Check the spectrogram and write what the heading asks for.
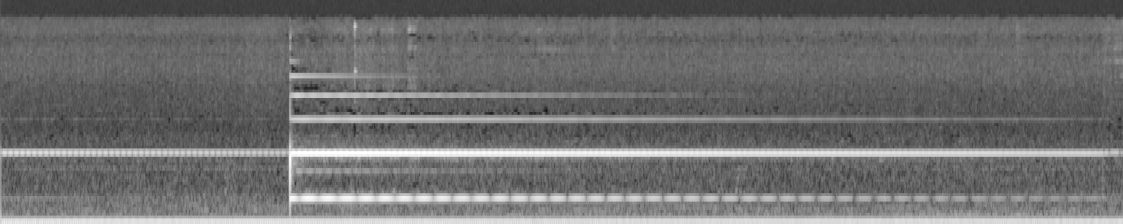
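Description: Tibetan singing bowl struck once about three seconds in, over the ring of an earlier strike. Its tones ring on and slowly fade, the lower tone wavering gently. A steady low hum runs underneath.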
